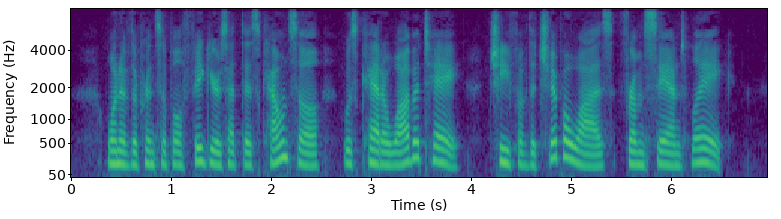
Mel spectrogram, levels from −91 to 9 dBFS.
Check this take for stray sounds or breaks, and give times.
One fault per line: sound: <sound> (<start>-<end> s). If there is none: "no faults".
no faults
